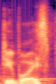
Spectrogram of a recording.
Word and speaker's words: Dubois: Have I said your surname right, Scott, even? – It's actually Scott Dubois, but that's quite all right, Andy.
